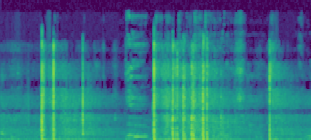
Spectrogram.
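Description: Fireworks go off at a firework show, with several sharp pops and bangs scattered across the clip, some louder and nearer than others, amid crowd noise.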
